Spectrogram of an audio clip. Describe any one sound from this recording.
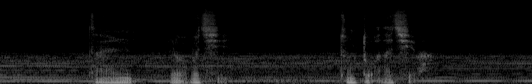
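A man speaks in a choked, tearful voice close by.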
